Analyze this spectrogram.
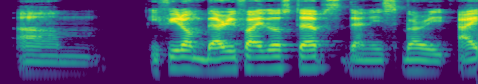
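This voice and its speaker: A man's fairly low voice with a Spanish accent and fairly even intonation, on a very clean recording with a silent background. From Argentina, Buenos Aires. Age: 40s. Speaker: Salesforce consultant and business founder. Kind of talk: interview.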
